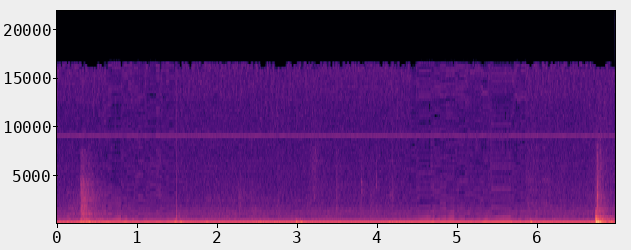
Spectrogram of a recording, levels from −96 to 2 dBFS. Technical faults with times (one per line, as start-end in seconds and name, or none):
0.60-1.50 robotic sound from repeated short buffers
4.44-5.86 robotic sound from repeated short buffers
